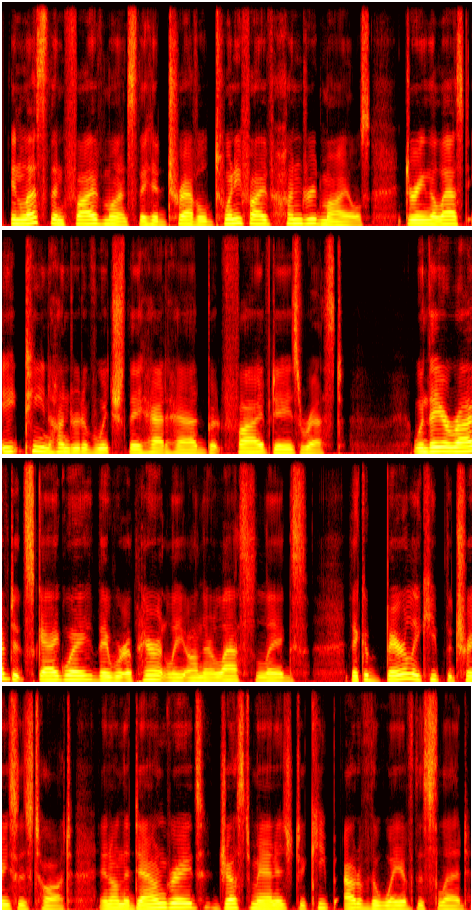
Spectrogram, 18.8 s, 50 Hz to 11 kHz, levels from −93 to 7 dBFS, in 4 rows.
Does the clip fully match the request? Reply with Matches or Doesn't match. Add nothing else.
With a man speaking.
Doesn't match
